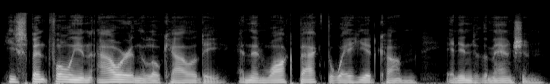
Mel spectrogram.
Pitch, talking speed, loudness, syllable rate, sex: 95 Hz, 230 wpm, -19 LUFS, 5.7 syllables/s, male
